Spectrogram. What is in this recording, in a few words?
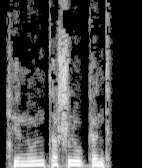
"hinunterschluckend", German; adjectives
